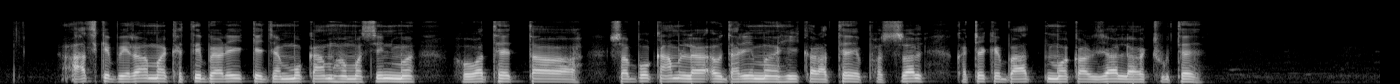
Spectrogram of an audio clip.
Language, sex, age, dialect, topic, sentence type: Chhattisgarhi, male, 46-50, Eastern, banking, statement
